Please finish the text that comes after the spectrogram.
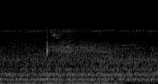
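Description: Honeybees at an apiary hive fly back and forth, making a faint, continuous buzzing hum, with one slightly louder bee passing near early on, and no voices.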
